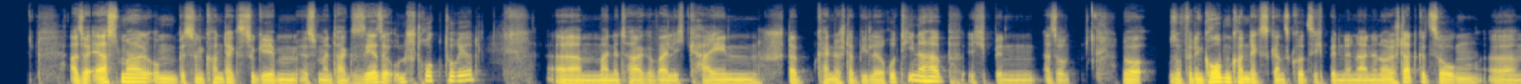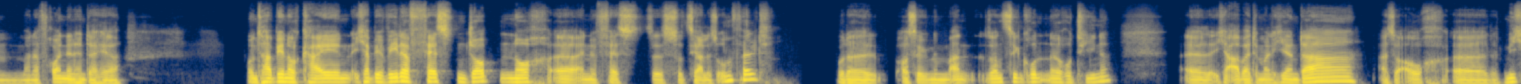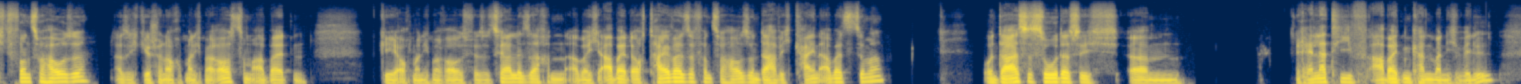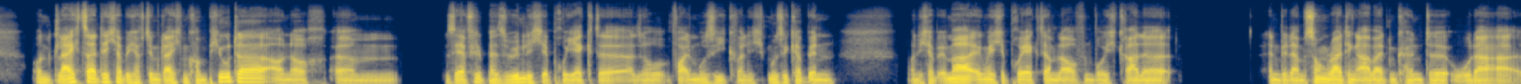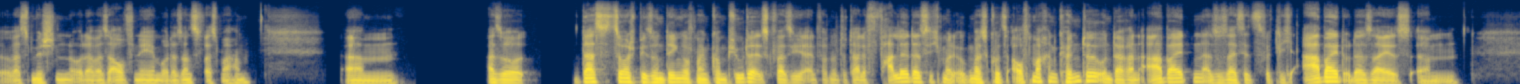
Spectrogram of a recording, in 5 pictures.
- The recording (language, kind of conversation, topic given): German, advice, Wie kann ich zu Hause entspannen, wenn ich nicht abschalten kann?
- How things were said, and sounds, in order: none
